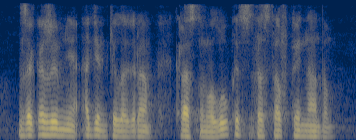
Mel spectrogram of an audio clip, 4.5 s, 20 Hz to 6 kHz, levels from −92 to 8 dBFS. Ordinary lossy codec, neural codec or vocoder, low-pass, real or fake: AAC, 24 kbps; codec, 24 kHz, 3 kbps, HILCodec; 5.4 kHz; fake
